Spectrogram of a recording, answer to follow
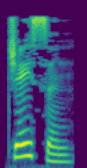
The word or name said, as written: jayceon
